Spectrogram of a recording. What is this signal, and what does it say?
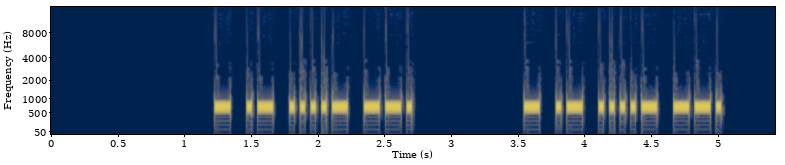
Morse code, heard as a keyed tone, about 30 wpm, 700 Hz. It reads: TA4G TA4G
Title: DXCC-100 Call Signs - 4 Characters - Repeated 3x - 30wpm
